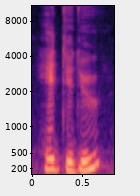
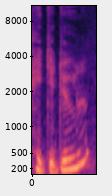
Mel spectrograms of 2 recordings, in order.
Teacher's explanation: The last vowel is actually shortened and just the L added.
